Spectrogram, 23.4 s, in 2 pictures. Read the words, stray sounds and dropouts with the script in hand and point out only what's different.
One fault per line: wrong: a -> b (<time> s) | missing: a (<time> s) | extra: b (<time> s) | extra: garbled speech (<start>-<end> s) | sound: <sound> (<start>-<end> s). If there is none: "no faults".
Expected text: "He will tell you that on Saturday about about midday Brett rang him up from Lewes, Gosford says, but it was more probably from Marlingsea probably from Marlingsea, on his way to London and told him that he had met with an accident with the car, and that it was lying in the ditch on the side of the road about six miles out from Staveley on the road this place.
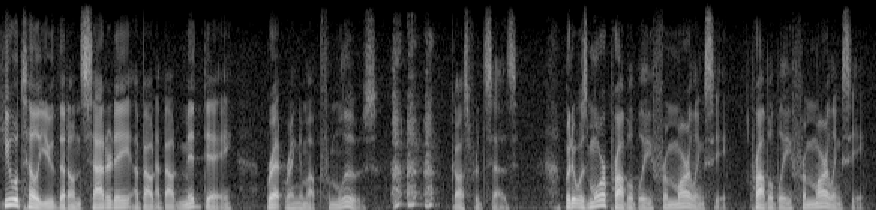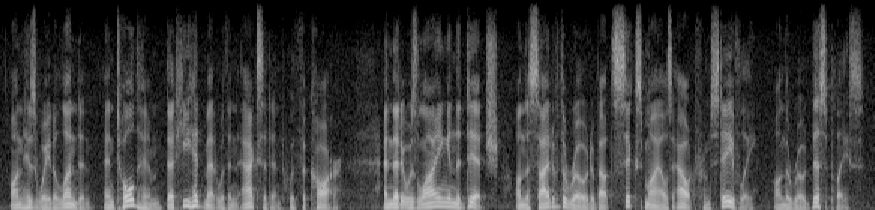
sound: throat clearing (5.2-5.9 s)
